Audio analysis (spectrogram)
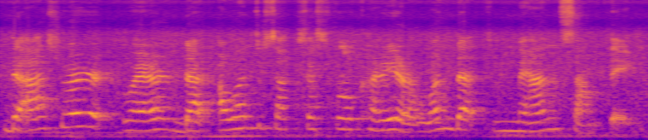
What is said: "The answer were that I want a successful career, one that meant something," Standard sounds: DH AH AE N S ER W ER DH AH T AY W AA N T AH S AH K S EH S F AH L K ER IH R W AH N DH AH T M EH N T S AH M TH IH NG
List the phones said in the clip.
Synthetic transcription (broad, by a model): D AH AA S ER W ER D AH T AY W AA N T AH S AH K S EH S F AH L K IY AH R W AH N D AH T M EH N S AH M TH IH NG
